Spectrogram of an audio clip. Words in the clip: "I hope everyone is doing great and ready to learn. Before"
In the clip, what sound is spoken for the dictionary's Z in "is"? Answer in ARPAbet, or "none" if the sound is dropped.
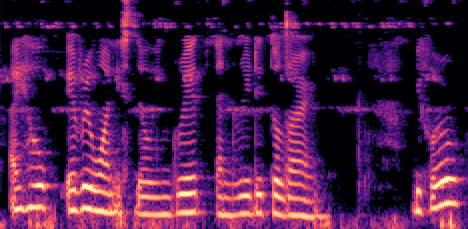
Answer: S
